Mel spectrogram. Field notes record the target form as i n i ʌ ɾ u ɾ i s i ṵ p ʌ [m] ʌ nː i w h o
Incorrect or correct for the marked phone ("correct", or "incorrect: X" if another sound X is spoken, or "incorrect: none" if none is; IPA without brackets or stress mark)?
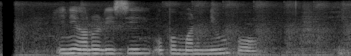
correct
